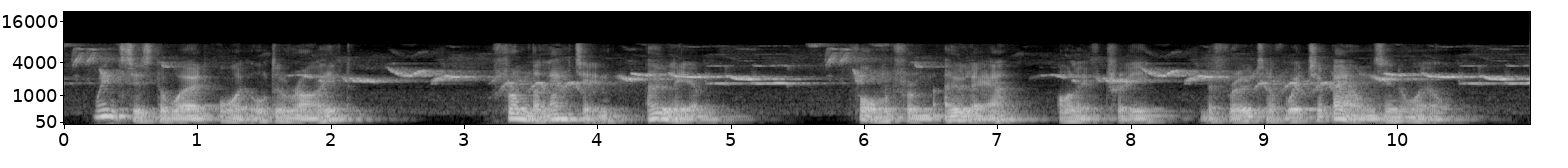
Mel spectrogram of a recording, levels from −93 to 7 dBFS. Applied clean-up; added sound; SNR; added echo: none; Bird; 8 dB; reverberation time 0.5 s.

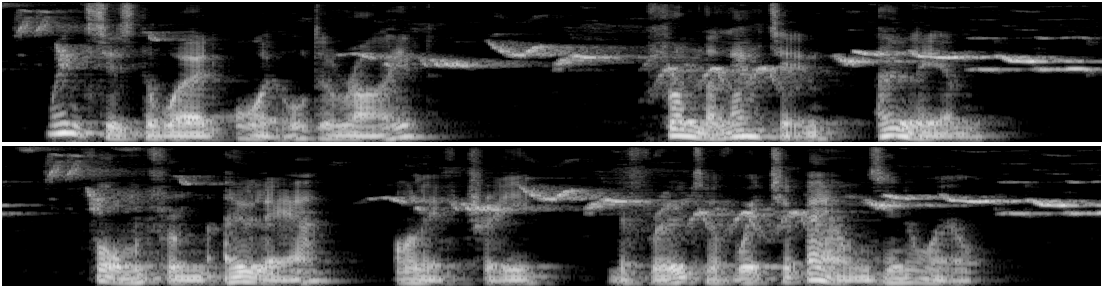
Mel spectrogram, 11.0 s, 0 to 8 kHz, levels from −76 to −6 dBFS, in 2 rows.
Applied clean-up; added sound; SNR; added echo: classical method WPE with log-MMSE.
